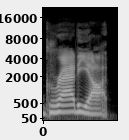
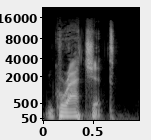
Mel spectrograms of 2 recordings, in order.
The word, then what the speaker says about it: Gratiot: It looks like Gratiot Street. – Oh. – What is that? – It's actually pronounced here Gratchet.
